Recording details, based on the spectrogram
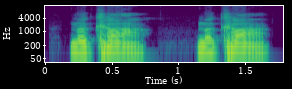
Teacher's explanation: The first syllable is pronounced very shortly. Like this. So macaw.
